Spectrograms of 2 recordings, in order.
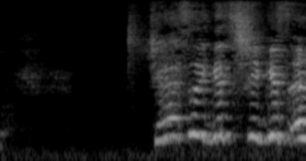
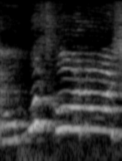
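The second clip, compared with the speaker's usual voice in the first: startled; 4 dB louder than usual. Retold or imitated. Girls react to shove.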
